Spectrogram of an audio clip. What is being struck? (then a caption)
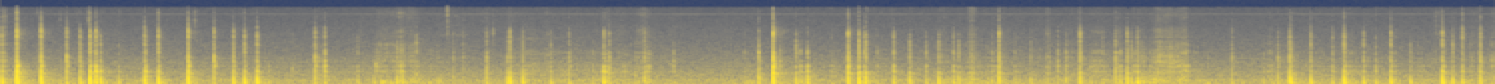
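Maple butcher-block tabletop. Both hands tap and scratch their nails across a large solid maple butcher-block tabletop. The result is a quiet, steady stream of sharp, dry clicks that die away almost instantly, with soft scratching rustles between them and a low, woody thump underneath.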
